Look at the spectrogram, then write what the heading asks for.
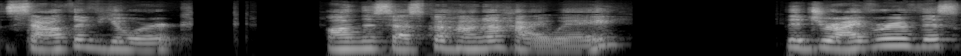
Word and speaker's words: Susquehanna: So south of the city of York in Pennsylvania, highway officials chose this, I looked up how to say this, Susquehanna Trail.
